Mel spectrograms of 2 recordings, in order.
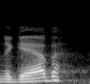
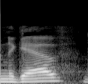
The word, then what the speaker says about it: Negev: You may hear the term Negev, or Negev, depending upon the kind of pronunciation, and it simply means south country.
